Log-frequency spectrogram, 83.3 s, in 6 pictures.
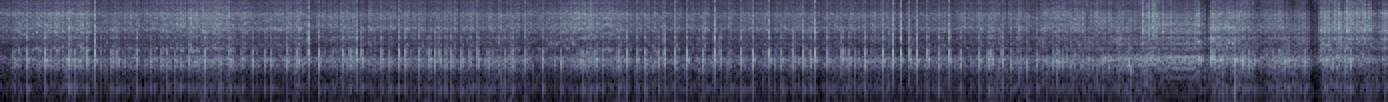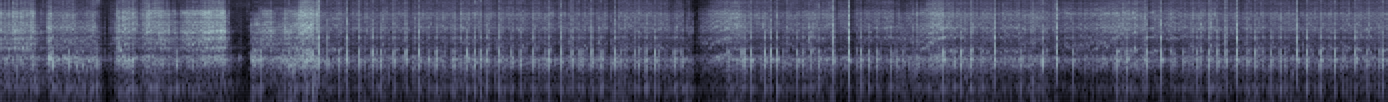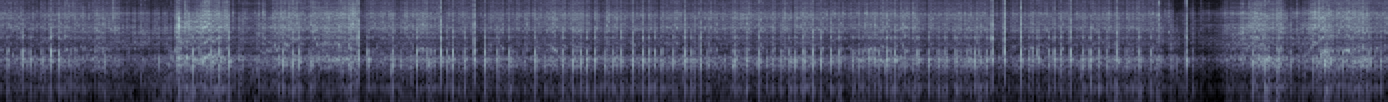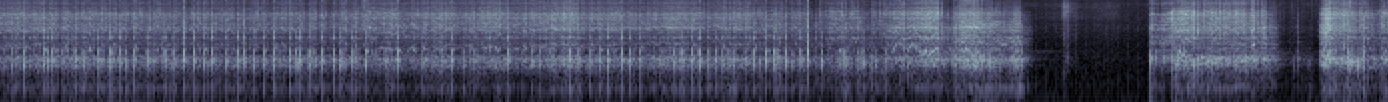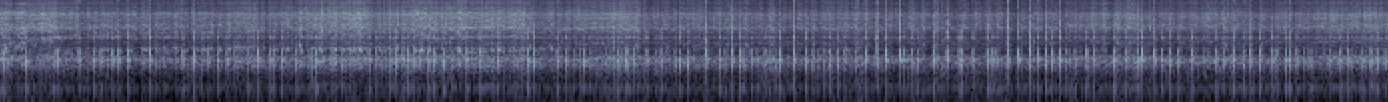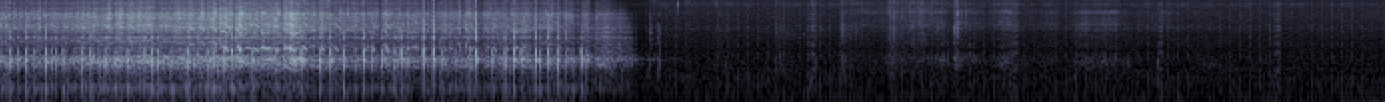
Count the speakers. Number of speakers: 0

